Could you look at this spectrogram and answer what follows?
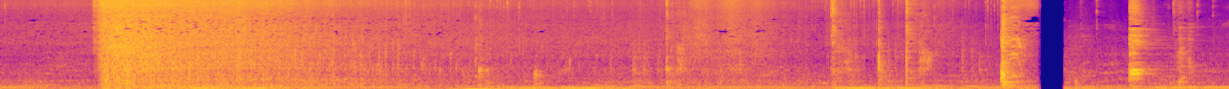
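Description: Boiled masoor dal with spinach hitting a hot oil tempering of fried aromatics and whole spices in a kadai: a sudden loud sizzle about a second in that slowly dies away. After it, a metal spatula stirs and scrapes the wok, with a few sharp knocks near the end.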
